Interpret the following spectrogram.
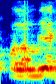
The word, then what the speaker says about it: Cali: अब कोलंबिया जो आप लिख लिए हैं, तो कोलंबिया के अंदर कुछ कुछ बातें हैं जिसको लिखना बहुत ही नेसेसरी है।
